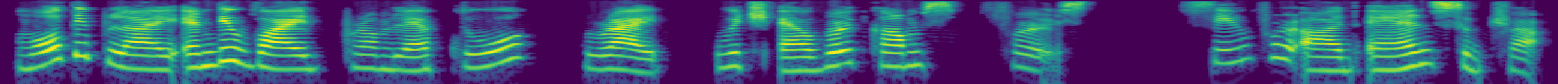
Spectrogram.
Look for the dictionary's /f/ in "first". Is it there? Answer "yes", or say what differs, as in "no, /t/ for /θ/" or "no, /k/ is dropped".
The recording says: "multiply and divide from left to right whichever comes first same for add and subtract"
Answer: yes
